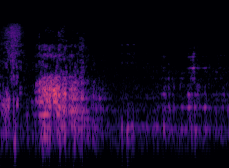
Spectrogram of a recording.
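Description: A person's voice: a short, loud vocal sound about half a second in, after a brief noisy burst at the start, then faint room sounds.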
